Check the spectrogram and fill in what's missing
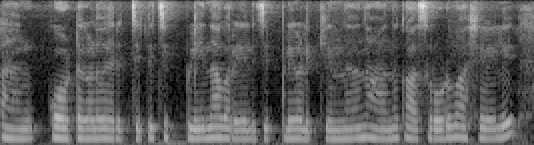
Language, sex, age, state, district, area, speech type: Malayalam, female, 18-30, Kerala, Kasaragod, rural, spontaneous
